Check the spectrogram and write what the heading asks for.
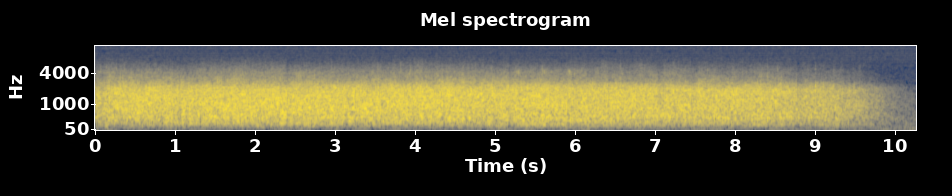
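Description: Studio audience applauding steadily, dying away near the end.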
